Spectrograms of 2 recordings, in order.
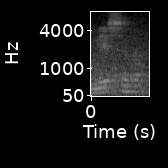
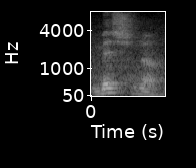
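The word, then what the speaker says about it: Mishnah: authorative document or instructions who wrote The Miss Moses m pronouncing it right yeah Moshe and the judges and the elders so it is believed that it's called mishna mishna m i s m i s h a n a h is no m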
